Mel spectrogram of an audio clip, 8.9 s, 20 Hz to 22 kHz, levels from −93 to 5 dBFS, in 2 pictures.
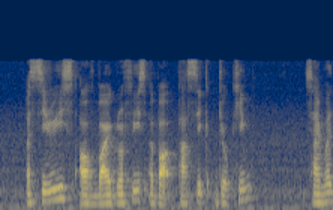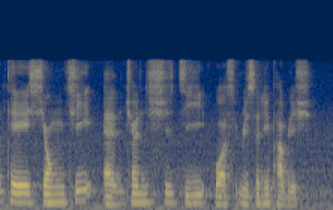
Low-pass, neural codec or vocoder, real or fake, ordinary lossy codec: none; none; real; none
